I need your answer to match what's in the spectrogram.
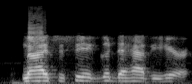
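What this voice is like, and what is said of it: Exaggerated David Letterman impression. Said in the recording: “David Letterman was one of my first impressions... You nail the laugh... Letterman's laugh... I take a little bit of an exaggerated take”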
